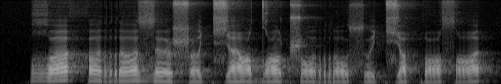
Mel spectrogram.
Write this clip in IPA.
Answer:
ʁʷɐ hʌrʌ zəʂʌ t͡ɕæ dˤoʈ͡ʂɔ rɔsʷet͡ɕə qʷʌsˤɐ

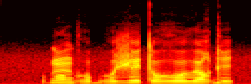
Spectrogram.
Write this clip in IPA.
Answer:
ɠõɡʱobʱo ʒeto ɣo ðɯʁɡi

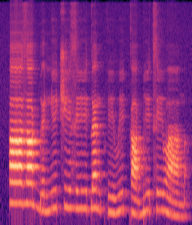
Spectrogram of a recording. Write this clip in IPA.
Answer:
aː˦za˦ ɡ͡bɪ˨ɲi˦t͡ʃi˦ ziː˦ dɛ˦˨npʰi˨βi˦ ka˨ɡ͡bi˦t͡si˦ βã˨n

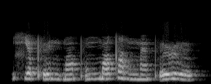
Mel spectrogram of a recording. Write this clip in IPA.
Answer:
ɕæpʼønɡ͡bɑ̃ pʼũŋ͡mɯtˤen ŋ͡mæ̃pʼøɭø

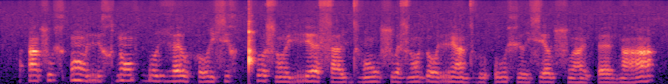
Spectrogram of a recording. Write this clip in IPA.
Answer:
ʔãsʷixʔõu̯rʲʊx ɗõf ɡ͡boi̯ɦɛu̯ hoi̯sʲʊxǃʰʊsõy̯ rʲɛsai̯ dʱõwsʷɛ zõɗorʲã dʱuʔuxʲʊi̯sʲau̯ sʷãy̯ ʔɛ ŋã

